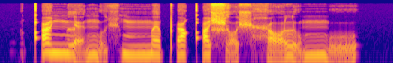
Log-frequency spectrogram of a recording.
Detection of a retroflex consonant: absent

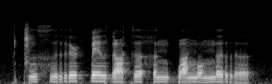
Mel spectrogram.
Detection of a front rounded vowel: absent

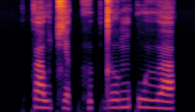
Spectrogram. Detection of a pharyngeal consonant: absent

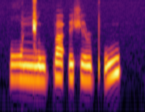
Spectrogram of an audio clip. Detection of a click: present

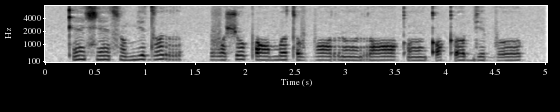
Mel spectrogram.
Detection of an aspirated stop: absent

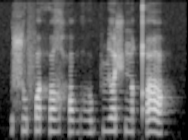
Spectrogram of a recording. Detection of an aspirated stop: absent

